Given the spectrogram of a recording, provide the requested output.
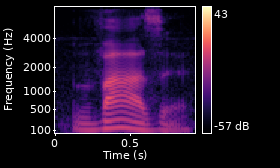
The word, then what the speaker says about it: Vase: V-A-T-E-R, Fata. O la misma pronunciación que la W, que sería como la V en inglés. Florero se dice vase, V-A-S-E, vase.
